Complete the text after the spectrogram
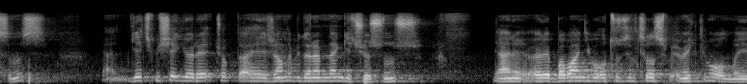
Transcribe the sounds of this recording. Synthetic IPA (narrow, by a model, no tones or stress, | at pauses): sɯnɯz̥ | ja̰ːniɟɛt͡ʃmiʃɛɟø̞ɾɛt͡ʃʰo̞k̚d̪aːaɦe̞jed͡ʒanlˠɯbid̪ø̞næmd̪ænɟe̞t͡ʃʰijo̞sunuz̥ | jaːnɪʔø̰jlʲɛbabamɟibio̞t̪ʰuzjɯlˠt͡ʃʰalˠɯʃɯpe̞̰mɛclʲimo̞lˠmajɯ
